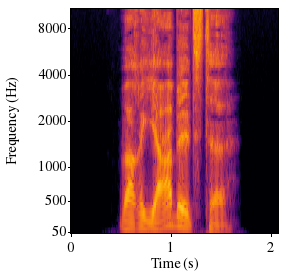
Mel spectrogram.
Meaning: inflection of variabel: 1. strong/mixed nominative/accusative feminine singular superlative degree 2. strong nominative/accusative plural superlative degree
- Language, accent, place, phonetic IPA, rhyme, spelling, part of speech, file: German, Germany, Berlin, [vaˈʁi̯aːbl̩stə], -aːbl̩stə, variabelste, adjective, De-variabelste.ogg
